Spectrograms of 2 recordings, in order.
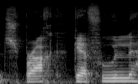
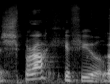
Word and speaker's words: Sprachgefühl: And, you know, like, I feel like I have a bit of, I don't know how to say this, but Sprachgefühl. How do you say oh, it? Oh, very good. Sprachgefühl. – Okay, Sprachgefühl, which you talk about in the book, which is language sense or word sense and mm-hmm.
